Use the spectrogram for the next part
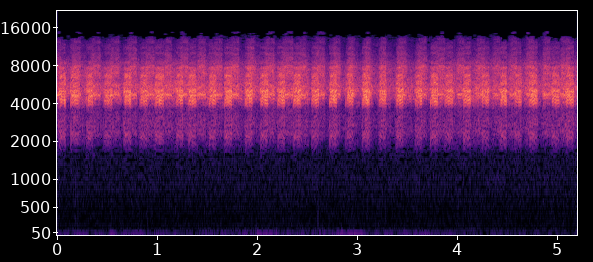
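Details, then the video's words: A loud chorus of cicadas singing in a Greek pine forest in midsummer: sizzling high-pitched buzz beating in regular pulses roughly three per second, steady and uninterrupted. "Cicadas singing in midsummer"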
